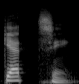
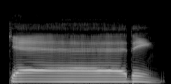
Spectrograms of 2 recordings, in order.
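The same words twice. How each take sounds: First: The T is a crisp, released T sound. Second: The T is a quick flap like D. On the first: "proper English, getting, getting, with a beautiful T sound" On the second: "to a flap T, and it's going to sound like getting ... Almost like a D"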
